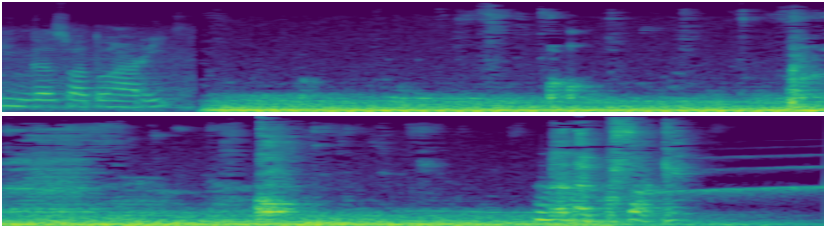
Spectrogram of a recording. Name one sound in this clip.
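A teenage boy gasps and groans in pain close to a microphone.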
